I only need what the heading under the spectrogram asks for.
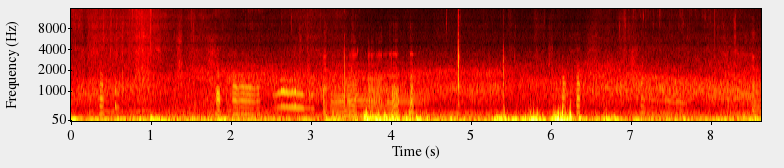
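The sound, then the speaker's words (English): Several hens cluck and murmur close by in short, repeated calls, with a few louder squawky notes midway, over a steady low background rumble. “Just going to leave you with some sounds of the hens.”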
